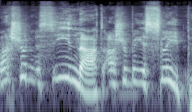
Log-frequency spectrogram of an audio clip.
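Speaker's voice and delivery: startled fox voice. Retold or imitated. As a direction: squeak it out like a caught fox. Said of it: "I remember going".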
